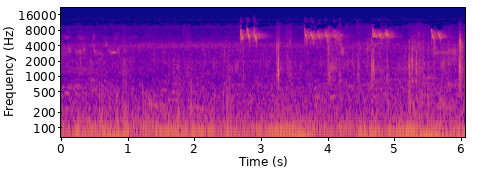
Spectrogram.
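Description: A small songbird calling: short high chirps in quick clusters, repeated about once a second through the second half, over a steady low rumble.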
